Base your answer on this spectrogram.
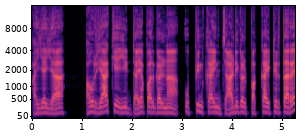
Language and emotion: Kannada, disgusted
